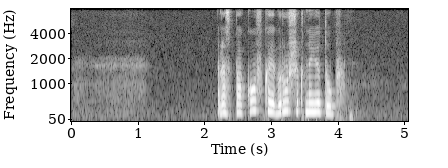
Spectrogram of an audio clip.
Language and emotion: Russian, neutral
